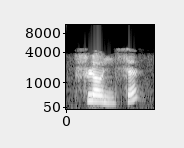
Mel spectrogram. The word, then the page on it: pflànze: Bas Rhin; Herrlisheim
